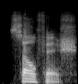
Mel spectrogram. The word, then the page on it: selfish: American English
